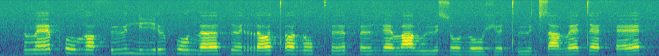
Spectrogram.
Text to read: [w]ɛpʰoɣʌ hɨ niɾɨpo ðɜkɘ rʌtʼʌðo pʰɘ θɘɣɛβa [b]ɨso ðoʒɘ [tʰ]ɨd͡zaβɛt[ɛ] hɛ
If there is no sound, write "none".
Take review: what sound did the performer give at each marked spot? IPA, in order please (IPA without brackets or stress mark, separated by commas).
β, β, tʼ, ɛ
